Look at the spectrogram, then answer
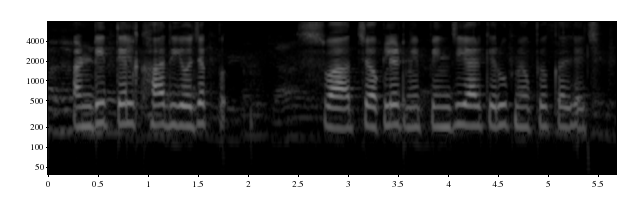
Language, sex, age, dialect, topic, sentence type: Magahi, male, 36-40, Western, agriculture, statement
